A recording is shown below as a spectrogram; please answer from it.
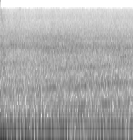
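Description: Steady low rumble of street traffic, with a motorbike among the vehicles on the road.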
